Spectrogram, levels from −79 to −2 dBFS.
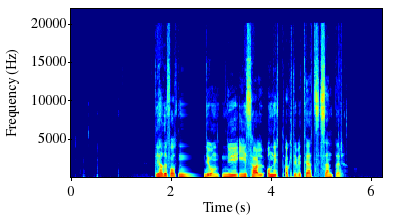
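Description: From 2.21 s to 2.69 s, right after "hadde fått", the speech is replaced by a buzzy continuation of the last sound that fades out over about 0.45 s, followed by about 0.1 s of silence. Speech resumes at "ny ishall og nytt", with about 0.46 s of material simply gone rather than delayed. This is likely a long network dropout, where the receiver concealed the gap by extending the final sound until nothing usable remained.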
